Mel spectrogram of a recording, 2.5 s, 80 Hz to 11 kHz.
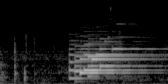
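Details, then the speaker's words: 1984 Suzuki Omnichord OM-84 on bench power after resoldering joints: bright keyboard chord rings clear and steady with no crackle or dropouts; output now clean. "That sounds better. No crackling."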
